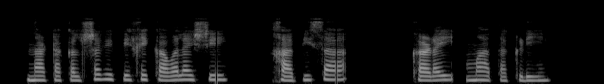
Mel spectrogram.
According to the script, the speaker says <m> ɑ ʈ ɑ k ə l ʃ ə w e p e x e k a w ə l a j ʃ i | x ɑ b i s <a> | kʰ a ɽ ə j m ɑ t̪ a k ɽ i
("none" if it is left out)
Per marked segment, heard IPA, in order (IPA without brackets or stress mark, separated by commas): n, a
